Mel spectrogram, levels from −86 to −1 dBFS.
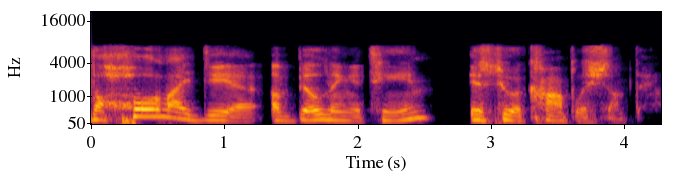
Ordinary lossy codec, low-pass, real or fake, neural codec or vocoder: AAC, 32 kbps; 7.2 kHz; real; none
